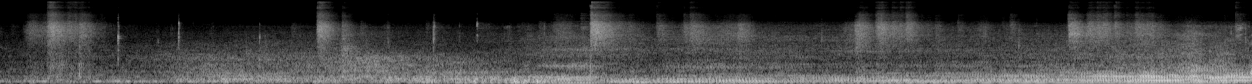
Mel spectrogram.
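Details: Yamaha NMAX Turbo scooter, idling after the YECVT socket was refitted (CVT lamp now off, MIL still lit): a few handling clicks, then a steady, even idle with no misfire; runs normally.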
